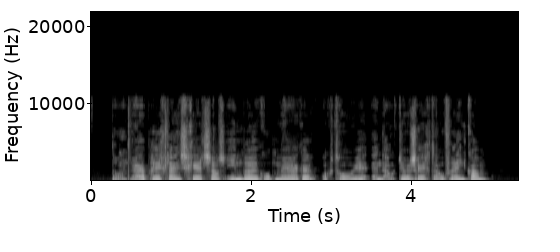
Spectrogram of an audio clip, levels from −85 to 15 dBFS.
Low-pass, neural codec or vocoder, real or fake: 10.8 kHz; vocoder, 44.1 kHz, 128 mel bands, Pupu-Vocoder; fake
